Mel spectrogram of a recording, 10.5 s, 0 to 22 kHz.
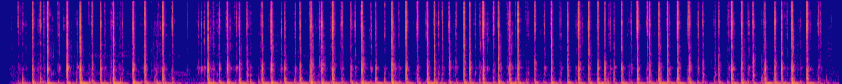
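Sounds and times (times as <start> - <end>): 
hard typing on a laptop keyboard: 0.1 - 10.5.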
